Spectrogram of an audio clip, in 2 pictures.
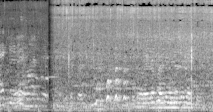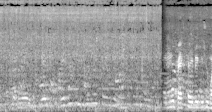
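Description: A hot platter sizzles loudly.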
